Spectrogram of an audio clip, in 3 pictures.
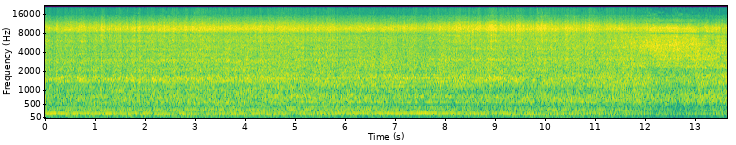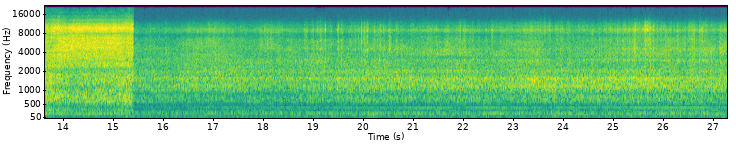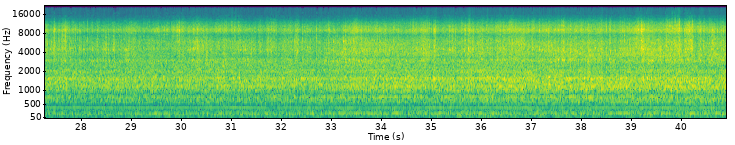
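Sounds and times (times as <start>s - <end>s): heavy farm machinery running: 0.0s - 15.4s, 20.4s - 40.9s
steady engine hum: 0.0s - 15.5s, 31.5s - 40.9s.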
